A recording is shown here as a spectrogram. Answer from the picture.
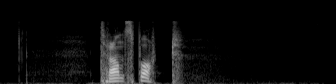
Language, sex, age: Norwegian, male, 29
